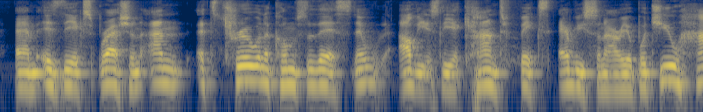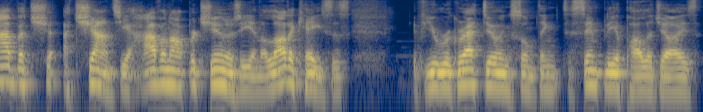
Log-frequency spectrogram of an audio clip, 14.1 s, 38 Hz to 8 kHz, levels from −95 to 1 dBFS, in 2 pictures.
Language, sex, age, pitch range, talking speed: English, male, 30-49, 115-140 Hz, 185 wpm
